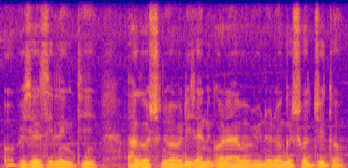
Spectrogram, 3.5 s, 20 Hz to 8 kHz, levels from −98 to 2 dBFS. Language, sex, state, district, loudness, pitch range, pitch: Bengali, male, West Bengal, Cooch Behar, -15 LUFS, 95-100 Hz, 95 Hz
